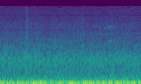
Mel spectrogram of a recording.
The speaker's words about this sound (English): The other side of the water are highways, train lines, so it's a little noisy here.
